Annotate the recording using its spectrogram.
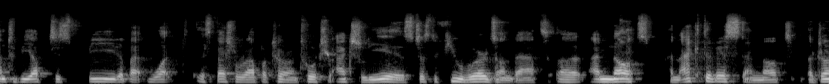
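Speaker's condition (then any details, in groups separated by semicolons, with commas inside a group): No condition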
